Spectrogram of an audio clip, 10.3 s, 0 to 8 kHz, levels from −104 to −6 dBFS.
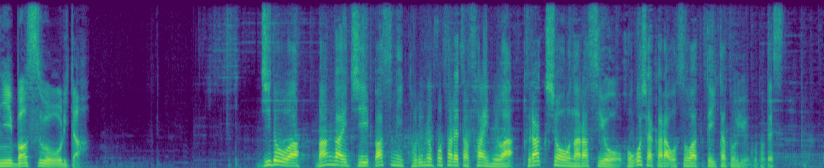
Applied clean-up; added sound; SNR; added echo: neural separator model SepFormer DNS4.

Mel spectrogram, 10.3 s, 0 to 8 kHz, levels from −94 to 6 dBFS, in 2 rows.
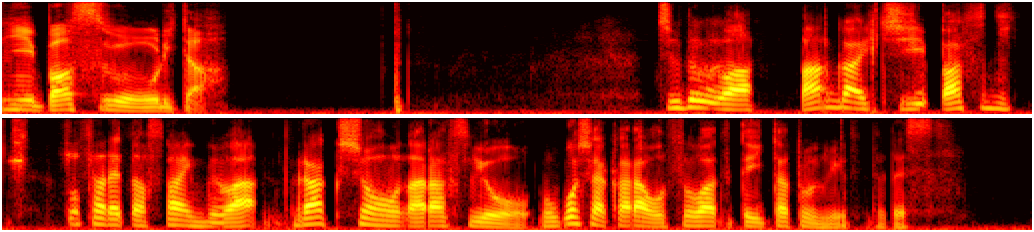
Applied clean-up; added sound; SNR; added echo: neural diffusion model UNIVERSE++.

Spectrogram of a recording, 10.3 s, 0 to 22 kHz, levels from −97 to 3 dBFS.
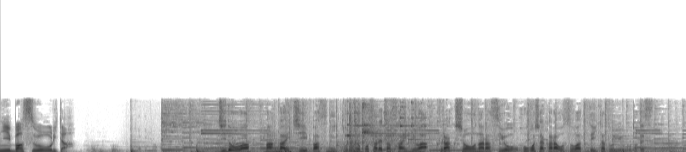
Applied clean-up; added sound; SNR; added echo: none; Shatter; 13 dB; none.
